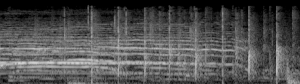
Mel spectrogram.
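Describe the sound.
A round of applause for a show's guests: loud, irregular hand claps at a steady level throughout, mixed with sustained voices that sound like cheering or whooping.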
